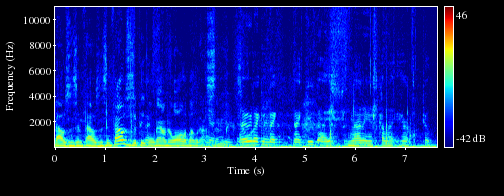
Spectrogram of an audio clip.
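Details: Aphasia in an adult woman after three strokes in 2011, with about six months of hospitalization.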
